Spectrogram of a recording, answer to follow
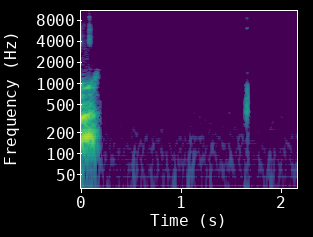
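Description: A spoken word ending at the start, then near silence broken by one faint, short click of a computer mouse button near the end.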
